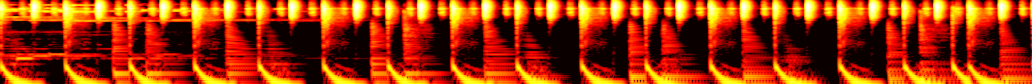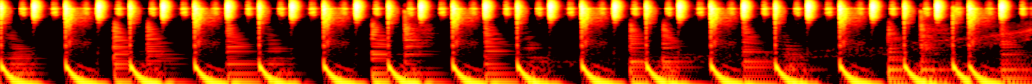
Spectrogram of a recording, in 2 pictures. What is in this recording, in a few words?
House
